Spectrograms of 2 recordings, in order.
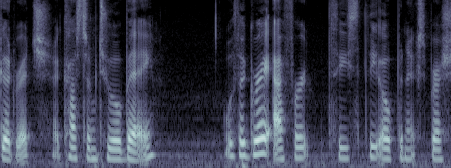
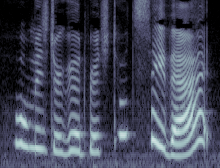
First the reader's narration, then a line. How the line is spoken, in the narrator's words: cried the mother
